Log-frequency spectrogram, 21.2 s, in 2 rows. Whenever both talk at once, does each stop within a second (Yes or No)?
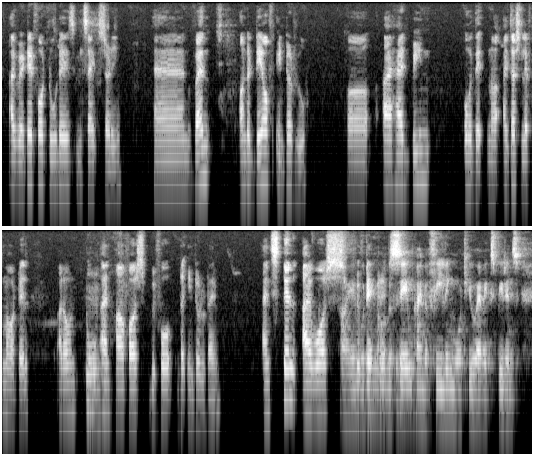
No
